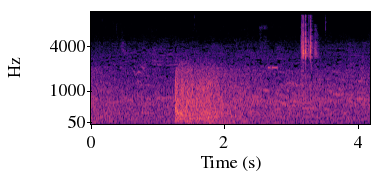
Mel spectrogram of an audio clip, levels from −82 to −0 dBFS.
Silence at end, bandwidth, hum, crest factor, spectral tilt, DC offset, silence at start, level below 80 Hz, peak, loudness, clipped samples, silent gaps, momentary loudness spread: 0 s; 11.5 kHz; none; 26 dB; -3.5 dB/octave; under 0.1%; 0 s; -50 dBFS; -6 dBFS; -31 LUFS; under 0.1%; none; 13 LU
